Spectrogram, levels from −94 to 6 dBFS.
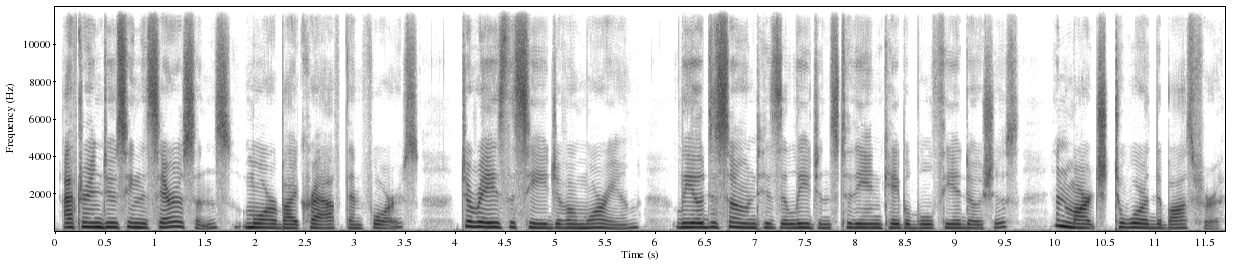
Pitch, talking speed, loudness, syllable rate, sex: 205 Hz, 145 wpm, -18 LUFS, 5.0 syllables/s, female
